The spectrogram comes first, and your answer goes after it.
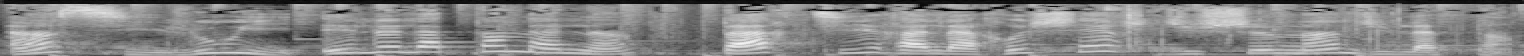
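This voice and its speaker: A woman narrating a children's tale in an expressive, scripted storytelling style, phrasing clearly for young listeners. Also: high voice, measured pace, faint music behind.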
